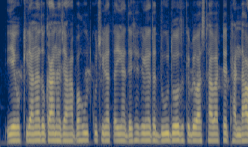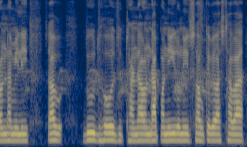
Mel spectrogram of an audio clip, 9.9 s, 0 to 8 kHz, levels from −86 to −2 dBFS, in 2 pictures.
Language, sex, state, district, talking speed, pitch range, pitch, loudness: Bhojpuri, male, Bihar, East Champaran, 165 wpm, 135-140 Hz, 140 Hz, -26 LUFS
